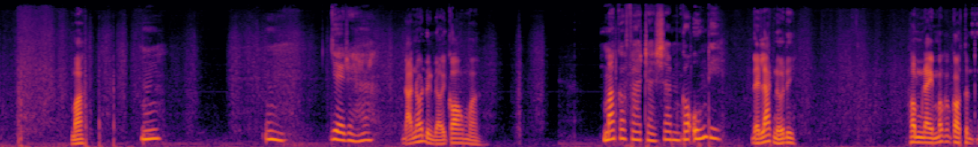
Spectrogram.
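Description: A man speaks in a low, calm voice nearby.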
